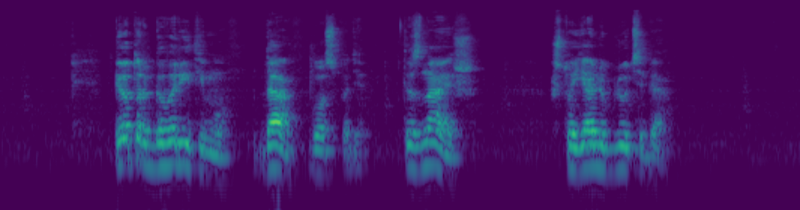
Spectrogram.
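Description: A middle-aged man speaks calmly and slowly, close by.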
